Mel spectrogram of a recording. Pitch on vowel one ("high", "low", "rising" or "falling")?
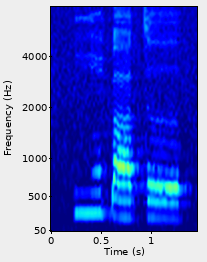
high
